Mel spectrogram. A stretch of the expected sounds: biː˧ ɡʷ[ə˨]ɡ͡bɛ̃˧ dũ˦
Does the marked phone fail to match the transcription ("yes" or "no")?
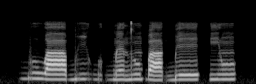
yes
